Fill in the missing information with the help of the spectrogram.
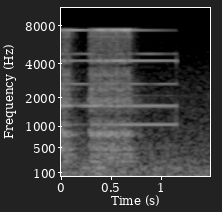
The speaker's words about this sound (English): Wait, is the phone ringing? Yeah, it looks like we got a call coming in, which is really weird.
